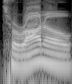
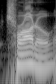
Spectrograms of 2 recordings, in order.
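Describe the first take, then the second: First: It is said in the standard outsider pronunciation. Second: It is said in the local Canadian pronunciation.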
